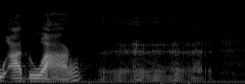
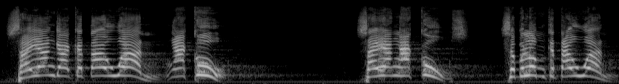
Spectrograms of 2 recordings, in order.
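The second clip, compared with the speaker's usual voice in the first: much higher and louder, slow and hammered; preaching shout; 13 dB louder than usual. Real, not acted. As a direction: shout it out to the congregation.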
